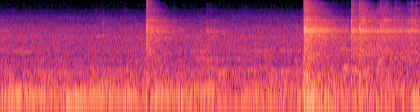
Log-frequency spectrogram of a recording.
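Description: Loaded barbell with iron plates clanking once about two seconds in, then dropped from overhead onto the rubber floor: a loud crash a little past the middle, a bounce just after, and the plates ringing on the sleeves.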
